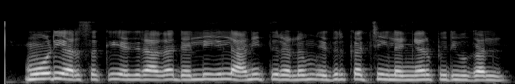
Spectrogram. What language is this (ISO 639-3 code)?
tam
